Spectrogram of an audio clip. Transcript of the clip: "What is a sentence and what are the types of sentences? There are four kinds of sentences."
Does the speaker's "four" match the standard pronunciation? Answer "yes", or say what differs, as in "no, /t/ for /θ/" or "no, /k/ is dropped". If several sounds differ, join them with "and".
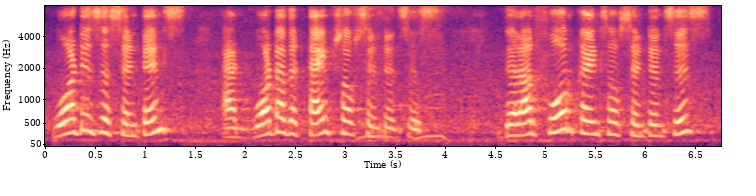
yes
